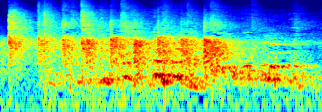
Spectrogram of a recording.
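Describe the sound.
A few students in a class clap in a loose, uneven patter for a few seconds, moderately loud, with soft murmuring voices underneath.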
